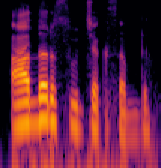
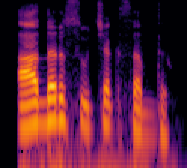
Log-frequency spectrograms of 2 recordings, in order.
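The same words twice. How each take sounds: The two takes are said the same way.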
